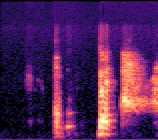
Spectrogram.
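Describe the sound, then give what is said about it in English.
A small dog gives a few sharp, yappy barks in quick, uneven bursts, the later ones louder and more drawn out, with no voices. “But my little doggy wants to bark, and I want to go take care of him.”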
